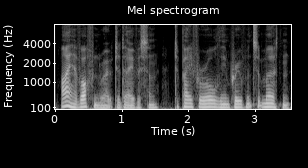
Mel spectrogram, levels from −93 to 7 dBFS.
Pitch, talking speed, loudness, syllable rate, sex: 110 Hz, 235 wpm, -18 LUFS, 7.0 syllables/s, male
